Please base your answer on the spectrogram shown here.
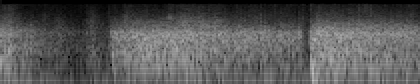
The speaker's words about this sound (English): Those shots are going close.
